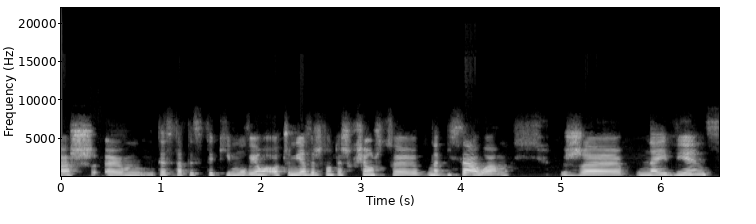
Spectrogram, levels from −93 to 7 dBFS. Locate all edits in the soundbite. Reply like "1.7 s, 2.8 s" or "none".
none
